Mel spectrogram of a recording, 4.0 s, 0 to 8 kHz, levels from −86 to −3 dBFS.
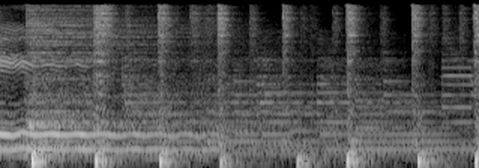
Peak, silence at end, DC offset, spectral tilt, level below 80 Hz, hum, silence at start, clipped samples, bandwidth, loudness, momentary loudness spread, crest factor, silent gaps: -8 dBFS; 0 s; under 0.1%; -4.5 dB/octave; -36 dBFS; none; 0 s; under 0.1%; 7.8 kHz; -31 LUFS; 12 LU; 24 dB; none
